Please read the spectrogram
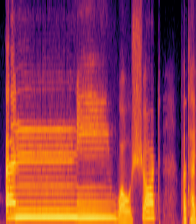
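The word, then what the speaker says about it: أني: अन्नी हमजा शदीद, फतहा के लिए जबड़े को खोलिए, हमजा को शिद्दत के साथ प्रोनाउंस कीजिए, नून के ऊपर 2 हरका गुन्ना कीजिए। अन ये गुन्ना किया और स्ट्रेच कैसे किया? नी 2 हरका लॉन्ग क्योंकि मद तबी है।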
